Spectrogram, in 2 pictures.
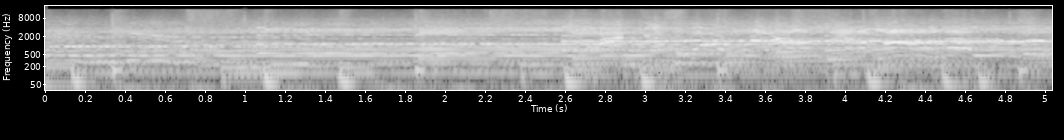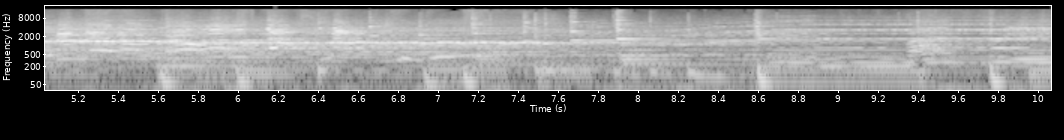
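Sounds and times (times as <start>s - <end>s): soul gospel band with high vocal: 0.0s - 10.0s.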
